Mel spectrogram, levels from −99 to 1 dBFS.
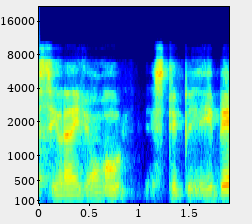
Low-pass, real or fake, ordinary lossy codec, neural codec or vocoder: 7.2 kHz; fake; Opus, 16 kbps; codec, 16 kHz, 1 kbps, FunCodec, trained on LibriTTS, 50 frames a second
